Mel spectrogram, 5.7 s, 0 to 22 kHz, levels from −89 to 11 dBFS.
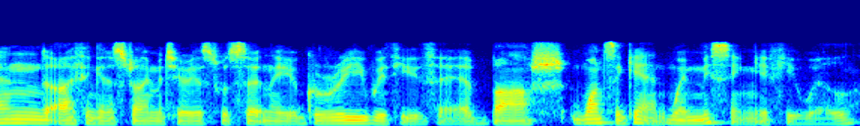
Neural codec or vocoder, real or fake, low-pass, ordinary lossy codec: none; real; 5.4 kHz; AAC, 48 kbps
